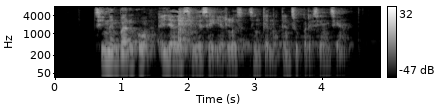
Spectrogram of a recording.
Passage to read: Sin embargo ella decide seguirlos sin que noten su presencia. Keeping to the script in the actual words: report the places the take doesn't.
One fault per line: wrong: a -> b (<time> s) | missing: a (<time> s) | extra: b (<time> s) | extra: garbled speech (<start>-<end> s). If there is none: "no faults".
no faults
